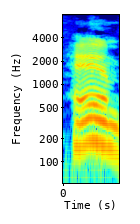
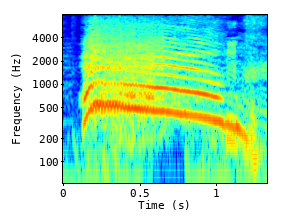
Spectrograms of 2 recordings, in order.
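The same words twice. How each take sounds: First: The name is said at a normal volume. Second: The name is screamed loudly. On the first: The character is listed first. "first or second, on top or bottom" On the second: The character is listed second. "if Burger Dog was second, he would fucking scream it"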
